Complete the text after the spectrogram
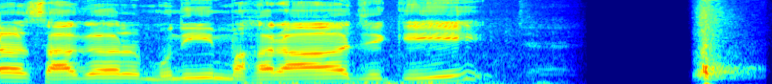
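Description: A man chants in a melodic voice into a microphone.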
